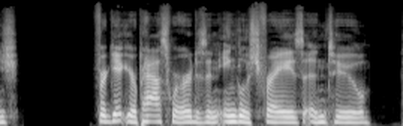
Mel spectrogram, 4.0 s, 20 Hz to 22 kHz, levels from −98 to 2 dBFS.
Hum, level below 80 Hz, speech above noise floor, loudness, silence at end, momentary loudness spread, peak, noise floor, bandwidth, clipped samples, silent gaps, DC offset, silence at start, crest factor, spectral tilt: none; -46 dBFS; over 75 dB; -16 LUFS; 0.35 s; 7 LU; -2 dBFS; under -90 dBFS; 17 kHz; under 0.1%; 0.24-0.90 s; under 0.1%; 0 s; 14 dB; -5.5 dB/octave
